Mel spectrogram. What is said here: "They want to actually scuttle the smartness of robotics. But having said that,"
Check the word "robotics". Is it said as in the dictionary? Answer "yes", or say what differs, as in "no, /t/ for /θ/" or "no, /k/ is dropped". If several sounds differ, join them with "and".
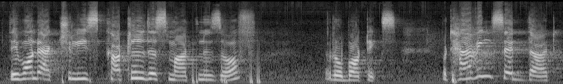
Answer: yes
